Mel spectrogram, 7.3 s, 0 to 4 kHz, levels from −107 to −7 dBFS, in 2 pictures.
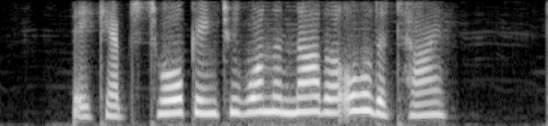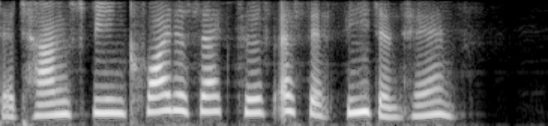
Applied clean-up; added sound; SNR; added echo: neural separator model SepFormer WHAMR!.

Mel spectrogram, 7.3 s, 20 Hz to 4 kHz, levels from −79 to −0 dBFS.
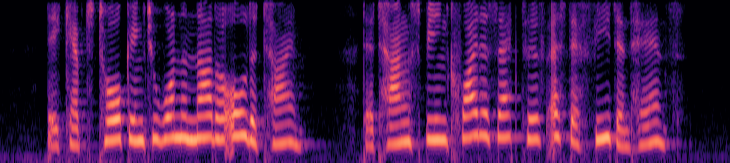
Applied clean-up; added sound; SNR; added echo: none; none; none; none.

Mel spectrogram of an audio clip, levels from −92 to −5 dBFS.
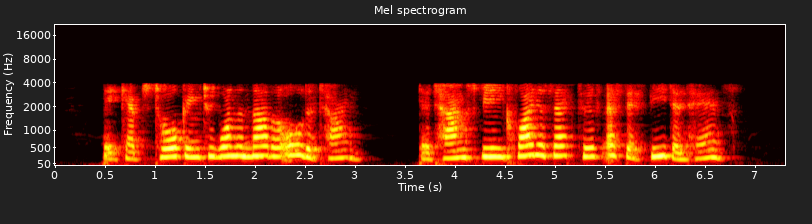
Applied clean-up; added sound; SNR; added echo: neural mask model DeepFilterNet 3.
